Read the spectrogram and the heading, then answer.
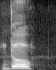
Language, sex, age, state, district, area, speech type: Hindi, female, 18-30, Bihar, Samastipur, rural, read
